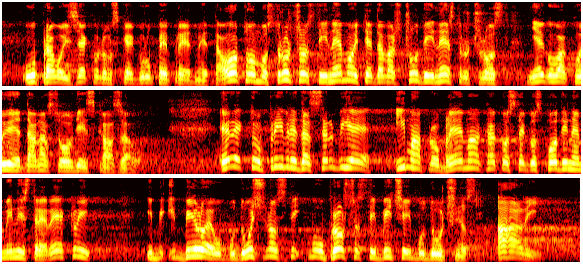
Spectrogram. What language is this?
Serbian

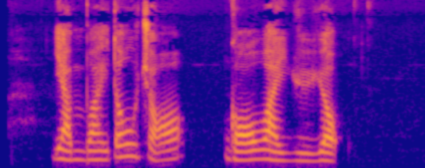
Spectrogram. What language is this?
Cantonese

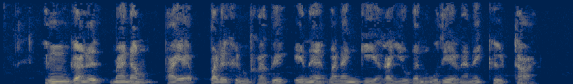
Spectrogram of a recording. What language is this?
Tamil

